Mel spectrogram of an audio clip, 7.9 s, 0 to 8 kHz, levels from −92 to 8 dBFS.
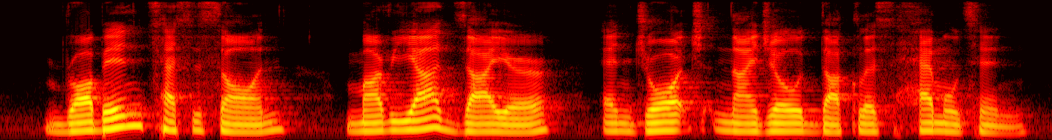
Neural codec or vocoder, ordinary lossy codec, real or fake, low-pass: none; none; real; none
